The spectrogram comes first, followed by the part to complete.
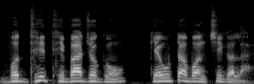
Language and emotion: Odia, neutral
